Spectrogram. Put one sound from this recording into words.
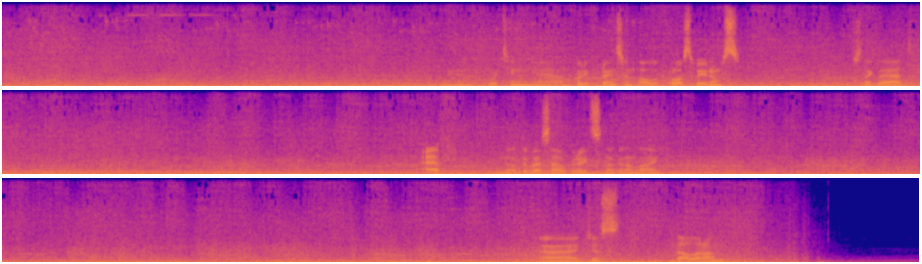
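Game battle sounds clash and rumble steadily.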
